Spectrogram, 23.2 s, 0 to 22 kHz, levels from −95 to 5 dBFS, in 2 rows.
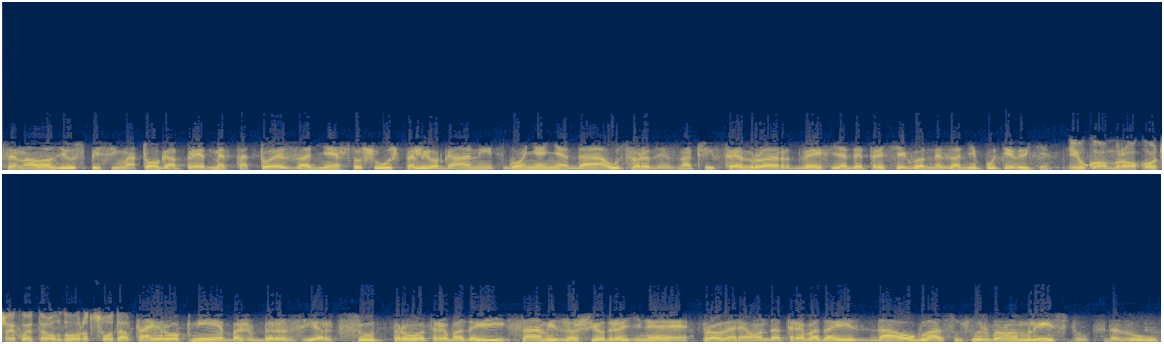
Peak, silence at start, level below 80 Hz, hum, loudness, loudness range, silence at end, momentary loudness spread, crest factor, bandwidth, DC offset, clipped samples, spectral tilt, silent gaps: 0 dBFS; 0 s; -54 dBFS; none; -12 LUFS; 1 LU; 0 s; 5 LU; 10 dB; 4.2 kHz; under 0.1%; under 0.1%; -3.5 dB/octave; none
